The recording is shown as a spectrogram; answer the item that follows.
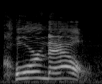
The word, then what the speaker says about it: Cornell: It's pronounced Cornell.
